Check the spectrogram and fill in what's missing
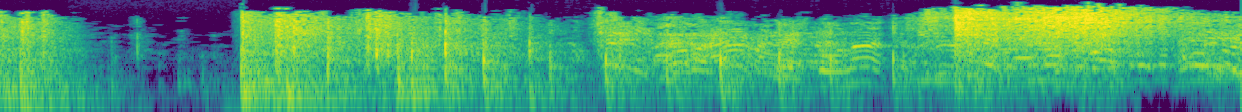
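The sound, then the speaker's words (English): A flat's door is smashed open with a sudden loud crash, followed by window glass being broken to let air into the gas-filled room, shattering and scattering in a burst of sharp, clattering fragments lasting several seconds. “The window I broke let in some air.”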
